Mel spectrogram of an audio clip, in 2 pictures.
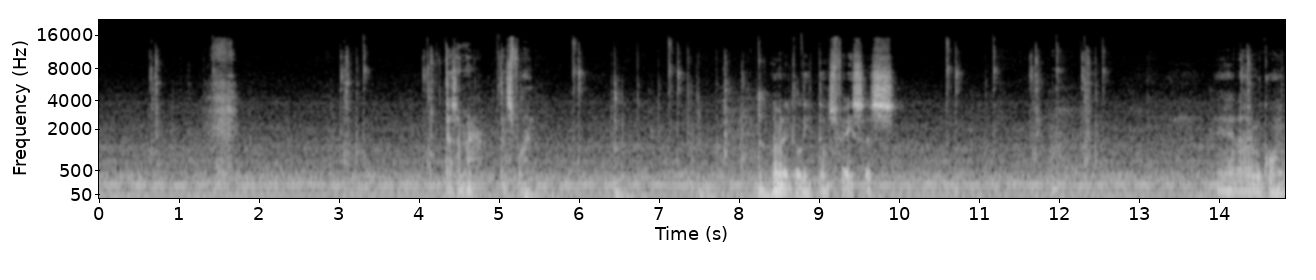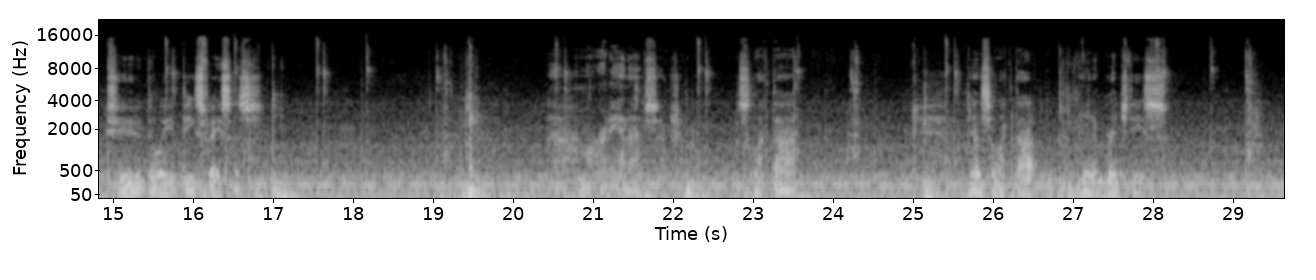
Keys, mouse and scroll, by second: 0.3 scroll up 2, 0.7 middle click, 1.0 scroll up 2, 1.4 middle click, 5.3 3, 5.9 click, 7.1 shift+click, 8.2 x, 11.2 middle click, 12.5 middle click, 14.9 scroll down 2, 15.5 scroll down 2, 15.7 click, 16.5 shift+click, 17.0 x, 18.2 middle click, 19.5 ctrl+Tab, 21.5 2, 22.2 alt+shift+click, 23.2-23.7 scroll down 3, 23.5 middle click, 24.5 scroll up 2, 25.4 alt+shift+click, 27.0 ctrl+e, 28.7 middle click.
